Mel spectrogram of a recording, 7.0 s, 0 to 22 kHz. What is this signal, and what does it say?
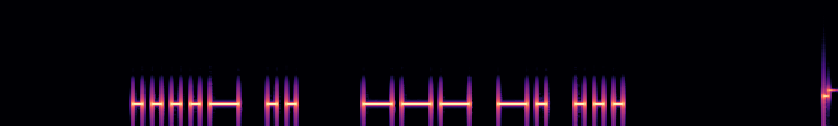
Morse code, heard as a keyed tone, about 15 wpm, 700 Hz. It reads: 4I ONS
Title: Winter Field Day Exchanges Encore 15wpm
